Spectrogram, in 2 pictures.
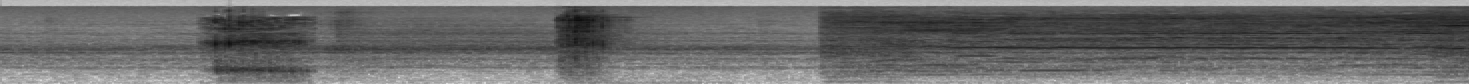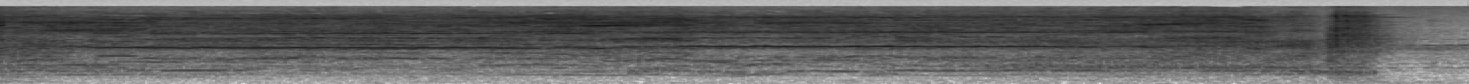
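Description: Two short, loud sound effects about one and three seconds in, then horror-film soundtrack music with sustained held tones from about four seconds in.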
